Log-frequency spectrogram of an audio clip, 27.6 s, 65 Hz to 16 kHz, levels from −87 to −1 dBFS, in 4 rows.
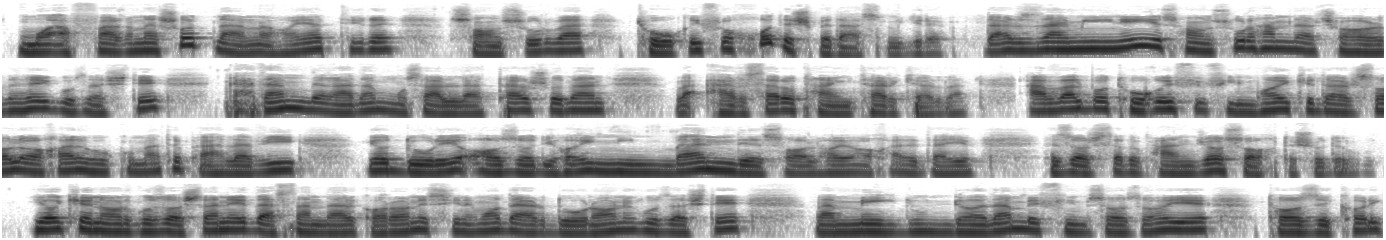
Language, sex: Persian, male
